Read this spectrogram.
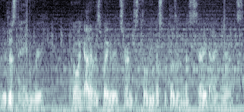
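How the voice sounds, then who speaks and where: A man co-hosts a let's play, reading game dialogue aloud and commenting casually. His pitch is middling, with music clearly audible behind him. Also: level tone, quick pace.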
